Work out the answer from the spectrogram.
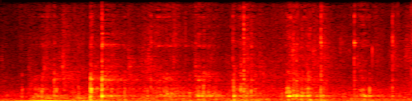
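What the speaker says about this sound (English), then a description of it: "I'm going to put my basket into the boiler and then lock the pot on" A moka pot being assembled, with the filter basket set into the boiler and the top screwed on, giving close, repeated metallic clicks, scrapes and ratcheting twists with no talking.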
